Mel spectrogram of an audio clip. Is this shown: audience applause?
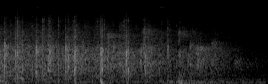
yes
